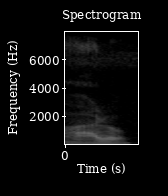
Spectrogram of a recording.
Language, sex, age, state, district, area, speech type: Assamese, male, 60+, Assam, Majuli, urban, spontaneous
